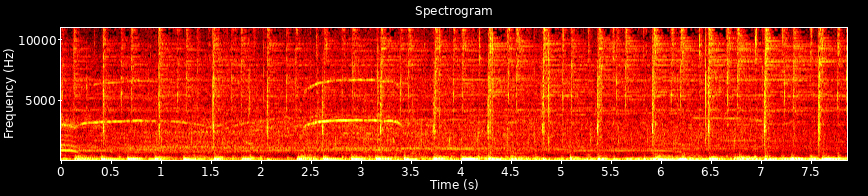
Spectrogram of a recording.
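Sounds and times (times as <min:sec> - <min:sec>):
audience applauding loudly: 0:00.0 - 0:07.7.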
